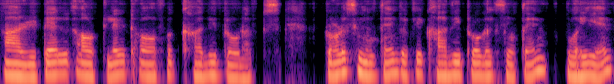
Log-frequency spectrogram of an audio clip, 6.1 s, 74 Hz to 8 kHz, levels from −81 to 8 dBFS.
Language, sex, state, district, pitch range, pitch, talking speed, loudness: Hindi, female, Haryana, Jhajjar, 115-130 Hz, 120 Hz, 165 wpm, -17 LUFS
